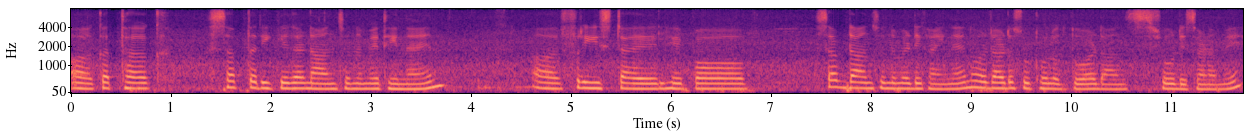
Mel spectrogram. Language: Sindhi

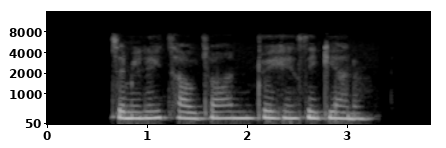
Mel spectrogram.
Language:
Central Kurdish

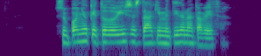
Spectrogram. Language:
Galician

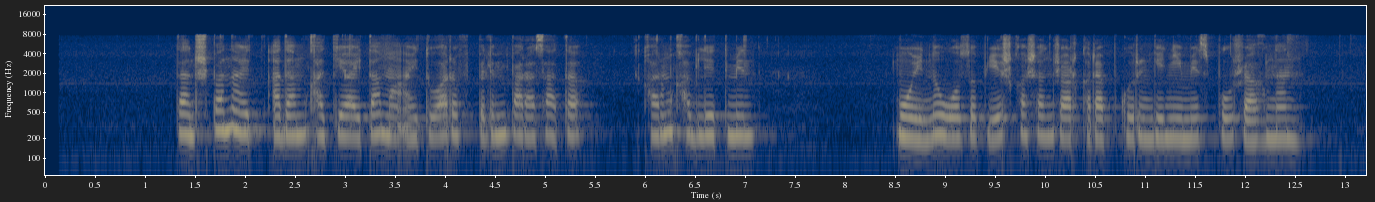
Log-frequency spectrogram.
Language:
Kazakh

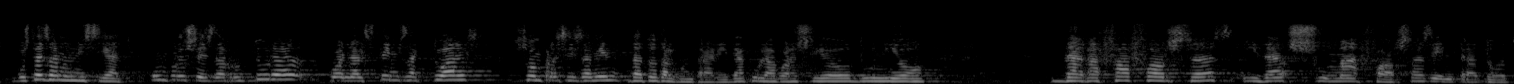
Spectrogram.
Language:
Catalan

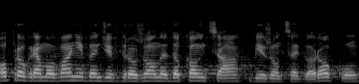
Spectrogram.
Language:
Polish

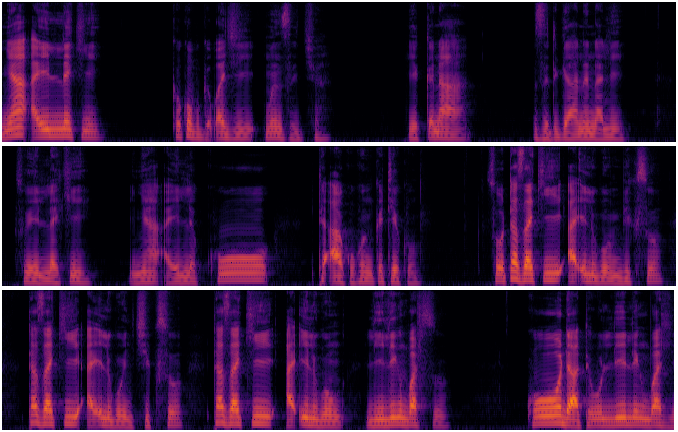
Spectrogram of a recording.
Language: Geji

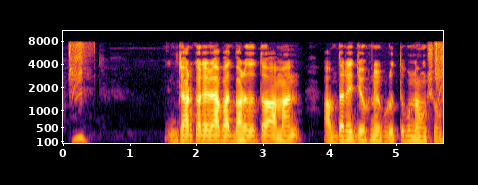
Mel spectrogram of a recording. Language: Bangla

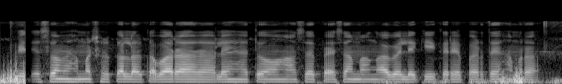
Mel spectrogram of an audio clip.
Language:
Magahi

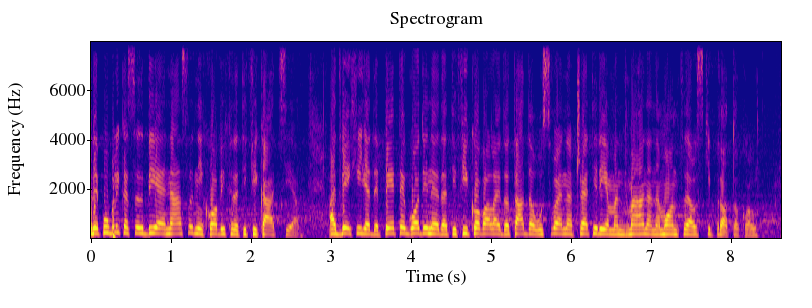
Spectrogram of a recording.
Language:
Serbian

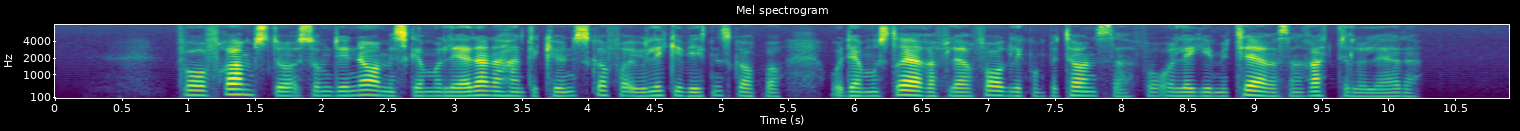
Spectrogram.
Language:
Norwegian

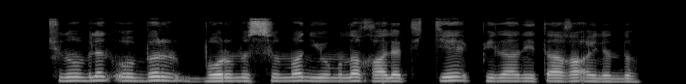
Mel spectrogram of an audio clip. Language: Uyghur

